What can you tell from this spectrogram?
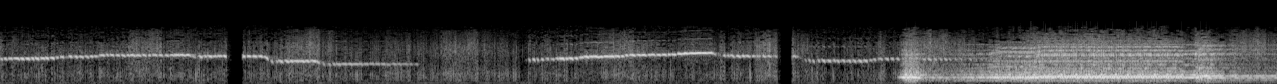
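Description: A strange glowing bird perched on top of a mast whistles mournfully in long, slowly rising then falling notes, repeated twice, before a fuller, buzzier tone swells loudly at the end; no one speaks.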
